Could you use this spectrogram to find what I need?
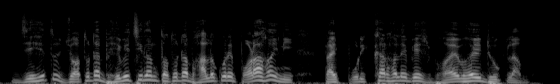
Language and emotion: Bengali, fearful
